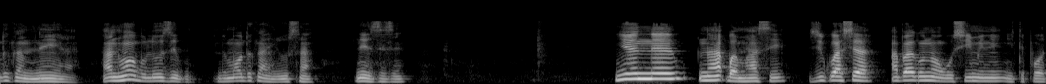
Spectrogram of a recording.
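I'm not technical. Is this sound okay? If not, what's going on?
No. There is concealed Bluetooth headset packet loss: twice, bits of the signal travelling from the headset to the phone went missing, and the phone covered each gap by repeating a sliver of what came just before. You hear a tiny buzzy blip at 1.86 s and again from 9.16 to 9.19 s.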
